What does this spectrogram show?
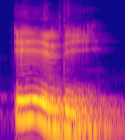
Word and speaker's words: ele: Pour dire il, on va dire ele. Attention, la syllabe forte, c'est les premières E. Ele. Ele, ok? On ne dit pas ele, on dit ele.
